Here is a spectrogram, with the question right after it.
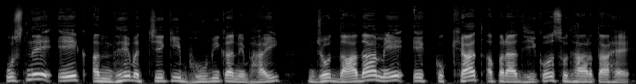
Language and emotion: Hindi, neutral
